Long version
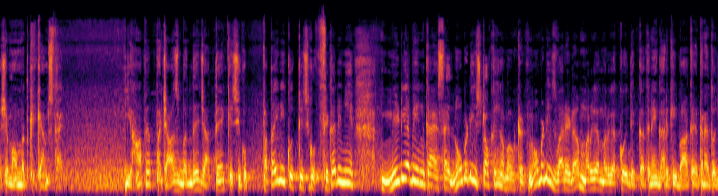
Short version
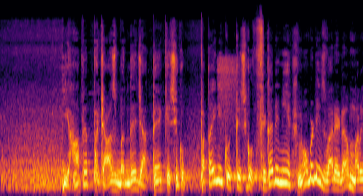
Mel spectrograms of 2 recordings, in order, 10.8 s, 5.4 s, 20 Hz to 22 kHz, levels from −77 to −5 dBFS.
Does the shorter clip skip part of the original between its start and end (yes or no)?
yes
